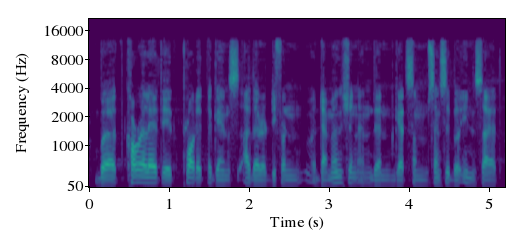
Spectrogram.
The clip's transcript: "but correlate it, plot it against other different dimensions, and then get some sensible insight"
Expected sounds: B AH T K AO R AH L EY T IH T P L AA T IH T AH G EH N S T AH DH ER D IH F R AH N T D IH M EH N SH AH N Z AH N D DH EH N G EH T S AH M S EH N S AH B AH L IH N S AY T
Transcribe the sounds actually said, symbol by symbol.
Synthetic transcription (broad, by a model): B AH T K AO R AH L EY T IH T P L AA T IH T AH G EH N S T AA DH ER D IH F R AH N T D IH M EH N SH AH N AH N D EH N G EH T S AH M S EH N S AH B AH L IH N S AY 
